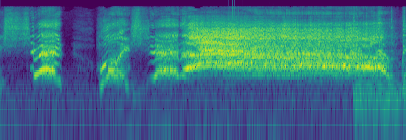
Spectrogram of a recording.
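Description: A woman gives a few short rising cries, then one long, loud held scream that cuts off near the end. Music with struck notes comes in just before the scream stops.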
